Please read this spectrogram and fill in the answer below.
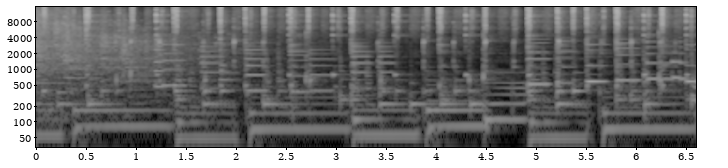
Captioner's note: cheerful music; glass clatters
